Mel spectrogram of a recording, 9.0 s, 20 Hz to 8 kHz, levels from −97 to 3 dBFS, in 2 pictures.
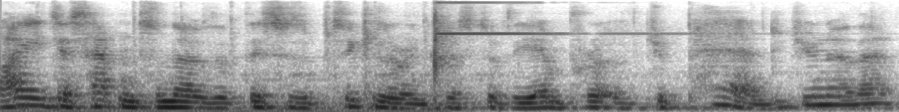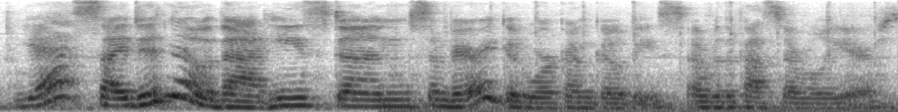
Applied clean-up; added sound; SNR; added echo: none; Microwave oven; 17 dB; reverberation time 0.3 s.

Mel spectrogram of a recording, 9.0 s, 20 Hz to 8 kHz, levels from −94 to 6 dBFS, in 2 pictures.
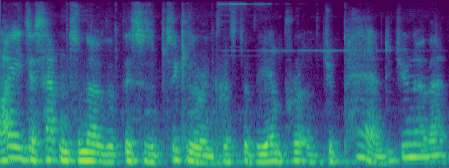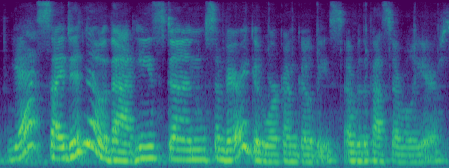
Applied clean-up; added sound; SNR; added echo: neural separator model SepFormer DNS4.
